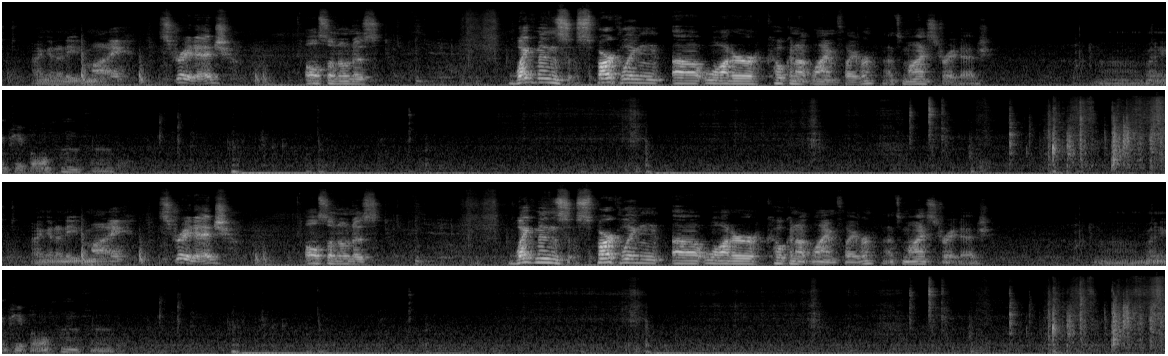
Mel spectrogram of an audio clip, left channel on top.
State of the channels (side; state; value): both; normal; correlation 0.77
